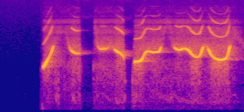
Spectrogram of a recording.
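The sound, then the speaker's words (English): A loud, clear whistled phrase in Turkish whistle language, 'İslik dili konuşuyoruz' (we speak whistle language), a run of gliding, rising and falling tones broken into several short bursts, heard alone without any talking. “And how about, we speak whistle language.”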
